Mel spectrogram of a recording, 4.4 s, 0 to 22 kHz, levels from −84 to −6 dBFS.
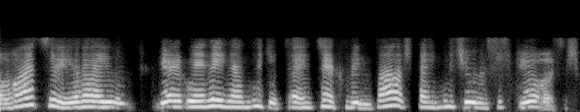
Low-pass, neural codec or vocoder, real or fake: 5.4 kHz; codec, 16 kHz, 0.5 kbps, FreqCodec, smaller model; fake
